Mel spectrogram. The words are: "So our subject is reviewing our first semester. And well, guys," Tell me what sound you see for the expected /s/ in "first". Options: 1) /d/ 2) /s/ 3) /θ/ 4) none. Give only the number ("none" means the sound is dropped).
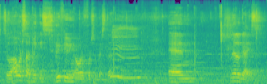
4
